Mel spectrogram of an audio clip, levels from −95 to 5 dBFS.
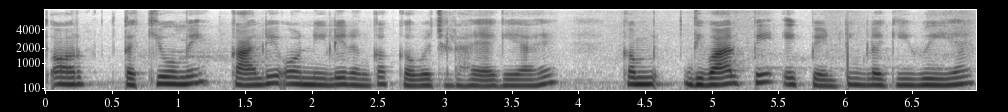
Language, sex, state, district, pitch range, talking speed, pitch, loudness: Hindi, female, Haryana, Jhajjar, 180-210 Hz, 170 wpm, 195 Hz, -19 LUFS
